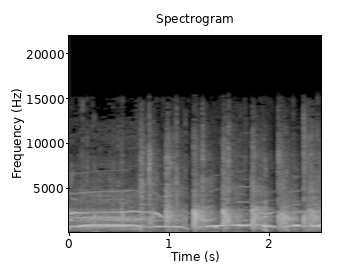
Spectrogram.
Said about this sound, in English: They love you. Thank you guys so much for that wonderful real clapping.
